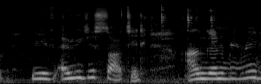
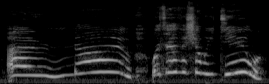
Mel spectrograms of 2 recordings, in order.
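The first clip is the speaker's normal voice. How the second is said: wailing; 12 semitones higher, 4 dB louder than usual. Acted. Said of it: "wailed Vole".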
